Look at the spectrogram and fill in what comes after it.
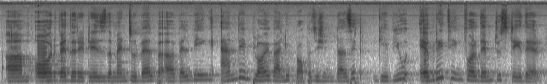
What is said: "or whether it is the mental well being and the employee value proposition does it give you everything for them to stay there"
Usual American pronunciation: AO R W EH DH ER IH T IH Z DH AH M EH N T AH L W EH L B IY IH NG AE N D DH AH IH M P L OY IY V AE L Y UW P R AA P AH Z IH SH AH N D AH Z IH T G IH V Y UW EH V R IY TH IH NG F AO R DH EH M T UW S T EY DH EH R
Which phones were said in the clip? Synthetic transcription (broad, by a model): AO R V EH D ER IH T IH Z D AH M EH N T AH L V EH L B IY IH NG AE N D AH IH M P L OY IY V AE L Y UW P R AA P AH Z IH SH AH N D AH Z IH T G IH V Y UW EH V R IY T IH NG F AO R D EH M T UW S T EY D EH R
